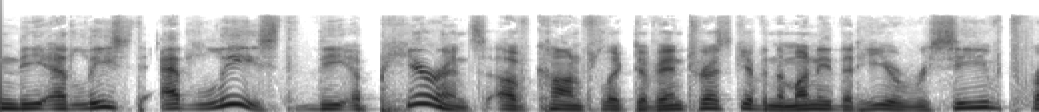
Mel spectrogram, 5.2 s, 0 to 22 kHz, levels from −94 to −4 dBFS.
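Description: No technical faults are audible.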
